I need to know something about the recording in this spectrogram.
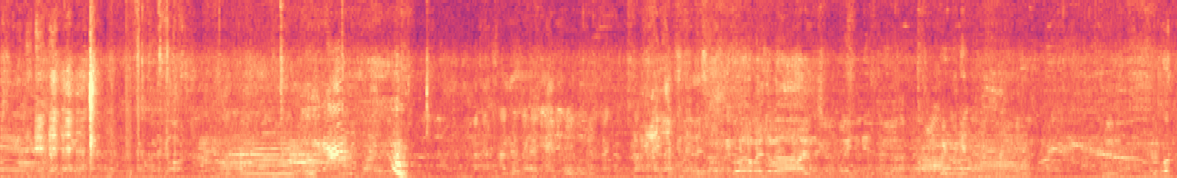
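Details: Cattle for sale at Patiljhap market on a hot day: a few low, drawn-out lowing moos rise and fall amid constant crowd chatter, men talking and general market bustle, with a sharp knock partway through.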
